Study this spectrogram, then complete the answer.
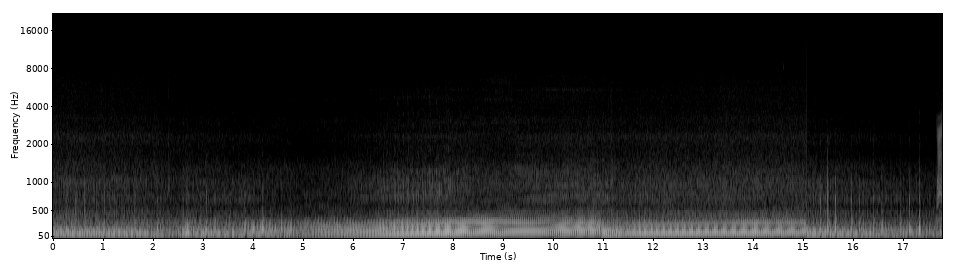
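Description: A 2007 Harley-Davidson Softail Deuce rumbles steadily while riding, its deep low engine note rising and falling with throttle and gear changes, close and loud over wind noise, with no talk.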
